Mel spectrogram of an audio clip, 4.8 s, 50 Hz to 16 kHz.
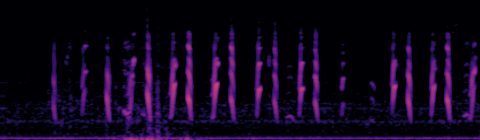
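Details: Small birds visiting an osprey nest in Charlo, Montana, on 8 October 2017: a series of sharp, high chip notes, roughly two to three per second, irregularly spaced, over a steady low hum.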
